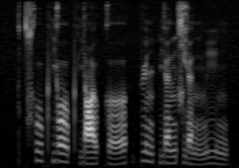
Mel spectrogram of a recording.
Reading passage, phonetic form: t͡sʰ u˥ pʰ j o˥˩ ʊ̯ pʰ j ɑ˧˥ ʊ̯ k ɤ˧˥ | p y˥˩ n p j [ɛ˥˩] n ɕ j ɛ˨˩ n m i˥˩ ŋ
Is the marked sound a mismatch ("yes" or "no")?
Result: yes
